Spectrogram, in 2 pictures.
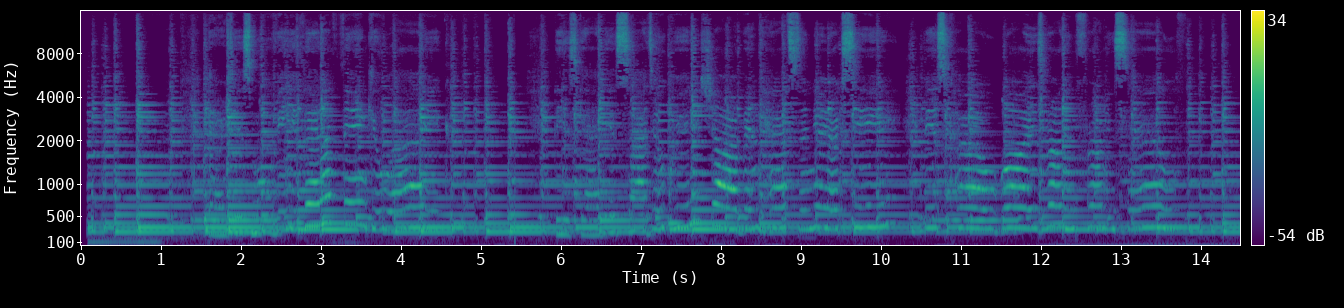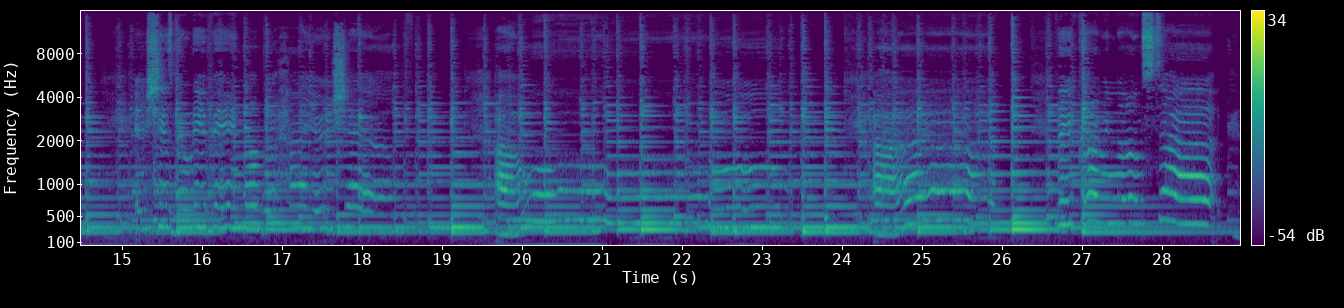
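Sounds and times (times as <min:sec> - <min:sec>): ukulele strumming: 0:00.1 - 0:28.9
woman singing: 0:01.1 - 0:05.1, 0:05.7 - 0:14.1, 0:14.9 - 0:28.9.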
